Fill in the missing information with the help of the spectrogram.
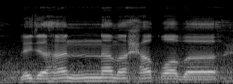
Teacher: نون مشدد میں ہمیشہ غنہ ہوتا ہے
